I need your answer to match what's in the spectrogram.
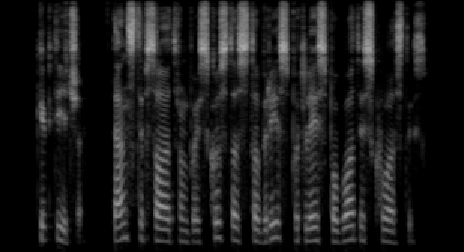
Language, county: Lithuanian, Kaunas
